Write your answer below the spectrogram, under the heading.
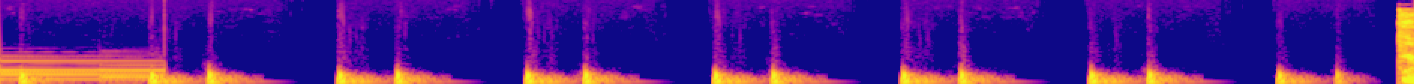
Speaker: Familiar ldub sound of the heartbeat is caused by the rhythmic closing of the heart valves as blood is pumped in and out of the chambers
